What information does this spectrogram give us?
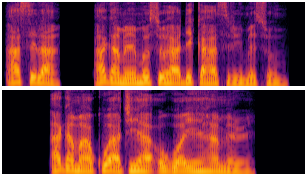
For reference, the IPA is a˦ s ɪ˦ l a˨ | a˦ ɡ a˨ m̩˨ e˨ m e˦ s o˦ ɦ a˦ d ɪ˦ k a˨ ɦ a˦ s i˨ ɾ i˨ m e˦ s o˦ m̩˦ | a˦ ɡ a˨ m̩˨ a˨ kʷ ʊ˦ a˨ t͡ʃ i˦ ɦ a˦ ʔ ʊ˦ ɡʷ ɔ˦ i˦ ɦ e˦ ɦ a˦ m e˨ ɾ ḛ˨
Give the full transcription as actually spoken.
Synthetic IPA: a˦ s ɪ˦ l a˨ | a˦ ɡ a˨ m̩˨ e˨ m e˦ s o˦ ɦ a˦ d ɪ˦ k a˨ ɦ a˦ s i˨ ɾ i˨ m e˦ s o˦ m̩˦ | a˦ ɡ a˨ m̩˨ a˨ kʷ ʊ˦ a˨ t͡ʃ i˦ ɦ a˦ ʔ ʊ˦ ɡʷ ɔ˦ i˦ ɦ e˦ ɦ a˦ m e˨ ɾ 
